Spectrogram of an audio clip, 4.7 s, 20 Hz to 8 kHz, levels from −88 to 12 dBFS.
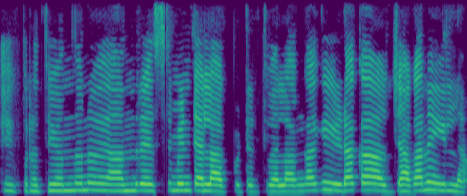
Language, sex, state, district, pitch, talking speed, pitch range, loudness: Kannada, female, Karnataka, Bellary, 265 Hz, 130 wpm, 250-275 Hz, -15 LUFS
